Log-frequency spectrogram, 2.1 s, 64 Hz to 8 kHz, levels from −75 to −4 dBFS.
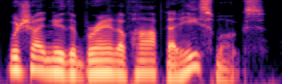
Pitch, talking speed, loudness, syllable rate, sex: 120 Hz, 285 wpm, -16 LUFS, 5.7 syllables/s, male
